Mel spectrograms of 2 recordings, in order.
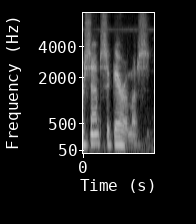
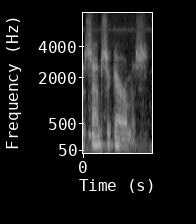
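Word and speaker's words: Sampsigeramus: Now, you won't recognize this when you see Sampsagarami or Sampsagaramus, but they couldn't pronounce the sound sh in Latin.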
